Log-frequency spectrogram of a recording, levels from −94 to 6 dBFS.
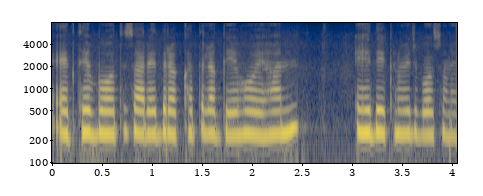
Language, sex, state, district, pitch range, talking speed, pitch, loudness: Punjabi, female, Punjab, Kapurthala, 245-255 Hz, 190 wpm, 245 Hz, -15 LUFS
